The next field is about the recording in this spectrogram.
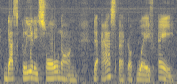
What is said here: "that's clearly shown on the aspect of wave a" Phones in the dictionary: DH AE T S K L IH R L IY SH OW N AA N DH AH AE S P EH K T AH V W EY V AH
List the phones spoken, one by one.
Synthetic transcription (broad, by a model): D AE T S K L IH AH L IY S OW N AA N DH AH AE S P EH K T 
